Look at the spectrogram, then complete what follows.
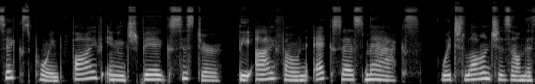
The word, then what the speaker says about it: iPhone XS: X Max, tell your eyes to stop. It's the iPhone Xs and Xs Max. Don't worry, we've been saying it wrong all week too.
